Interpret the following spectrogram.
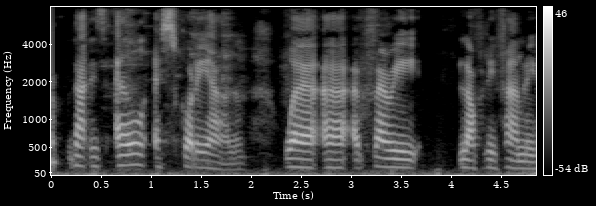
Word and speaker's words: El Escorial: managed to stop at was How do you pronounce that? That is El Escorial, where a very lovely family friend lives with her family.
